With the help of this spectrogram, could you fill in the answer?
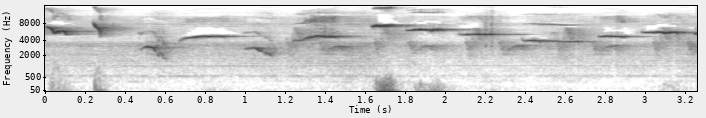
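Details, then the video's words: White-throated flycatcher singing a busy run of high whistles, downslurred chirps and short bright notes in quick succession, with occasional clicks. "Sikatan krongkongan putih suara gak kalah sama burung kicau lain"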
